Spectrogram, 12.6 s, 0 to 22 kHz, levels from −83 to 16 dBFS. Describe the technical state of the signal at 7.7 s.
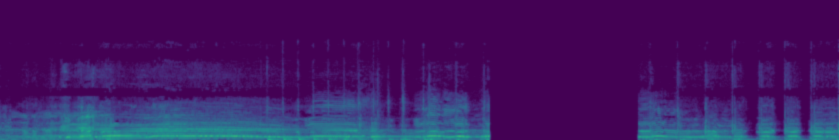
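At 7.7 s the signal is in an audio dropout to silence, from 7.35 to 9.58 s. Sound stops dead and leaves silence with no room tone. The likely cause is lost input while recording continued.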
